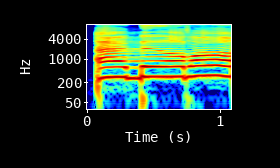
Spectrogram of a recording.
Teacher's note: Berikutnya ada qalqalah sugro, karena ada huruf qalqalah yaitu ba yang sukunnya asli dan ada di tengah bacaan. Cara bacanya dipantulkan dengan pantulan yang kecil. Abrar. Ra pertama ini dibaca secara tafkhim karena ra-nya ini berbaris fathah.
